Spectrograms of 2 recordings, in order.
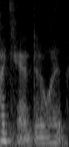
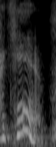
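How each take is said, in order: First: Muttered low and soft, defeated; quiet give-up. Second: Pitched way up, mock exasperated; exasperated whine. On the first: Retold or imitated. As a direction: mumble it under your breath like giving up. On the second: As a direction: squeak it out in fed-up disbelief. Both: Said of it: "I'm like".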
